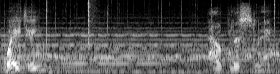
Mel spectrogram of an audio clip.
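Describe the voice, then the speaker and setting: An actor playing a grave seafaring first mate in a theatrical, deliberate mid-century radio drama style. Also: male voice, sits low, level tone. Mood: grim, bitter. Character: grave seafaring first mate recounting his ordeal, bashful with ladies. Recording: old radio recording with orchestral music.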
